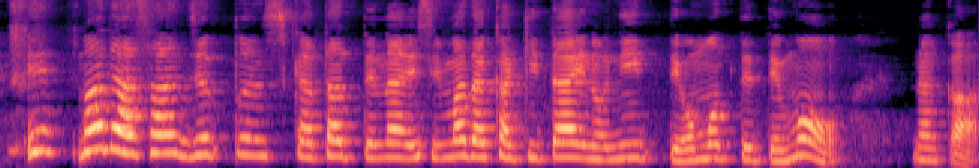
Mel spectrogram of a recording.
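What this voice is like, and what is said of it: Usual voice. Nothing is said of it.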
